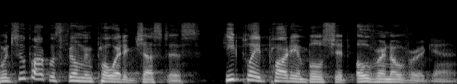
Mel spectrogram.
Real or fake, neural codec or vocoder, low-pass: fake; codec, 16 kHz, 16 kbps, FreqCodec, smaller model; 7.2 kHz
